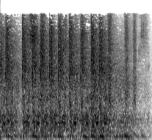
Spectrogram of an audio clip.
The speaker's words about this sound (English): Don't be alarmed by the gunshots. It's all good.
